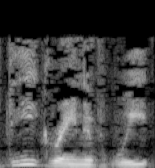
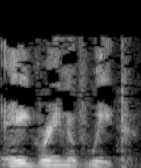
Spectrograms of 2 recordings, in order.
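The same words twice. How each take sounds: First: THE said as a full "thee" before grain; stress on THE. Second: A said as a full "ay" before grain; stress on A. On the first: Teacher clarifying the Greek article, stressed THE. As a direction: lean on "the", pronounced "thee". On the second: Teacher rejecting the translators' article, stressed A. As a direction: lean on "a", pronounced like the letter. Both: Shown as a demonstration. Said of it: "pointing out that the Greek has it as".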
